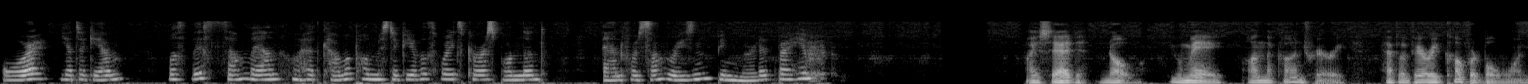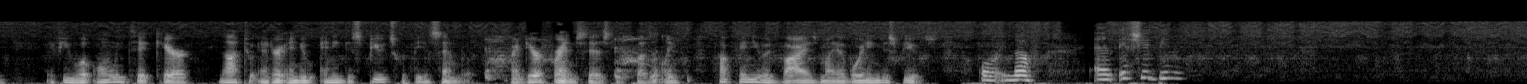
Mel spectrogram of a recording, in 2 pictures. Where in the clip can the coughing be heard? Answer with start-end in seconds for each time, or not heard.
8.0-8.4, 20.1-22.2.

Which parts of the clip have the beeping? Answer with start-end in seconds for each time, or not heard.
not heard.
